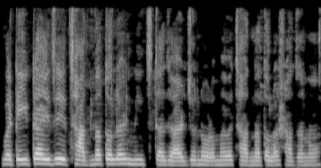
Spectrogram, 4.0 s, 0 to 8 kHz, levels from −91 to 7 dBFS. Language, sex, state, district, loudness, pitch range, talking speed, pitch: Bengali, female, West Bengal, Kolkata, -17 LUFS, 190-220 Hz, 150 wpm, 200 Hz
